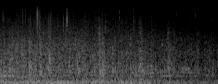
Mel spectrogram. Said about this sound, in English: And RP heads back out into the monsoon rain.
